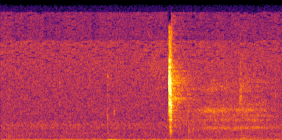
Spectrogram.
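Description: A single computer mouse click, sharp and fairly close, with a soft low thump just before it and faint background hum.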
